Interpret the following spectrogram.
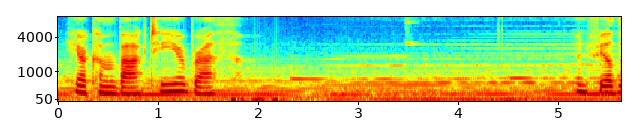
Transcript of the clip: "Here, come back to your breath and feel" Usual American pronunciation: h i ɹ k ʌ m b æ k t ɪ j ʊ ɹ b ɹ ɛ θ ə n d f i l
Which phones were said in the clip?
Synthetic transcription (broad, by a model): h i ɹ k ʌ m b æ k t ɪ j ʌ ɹ b ɹ ɛ θ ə n f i l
